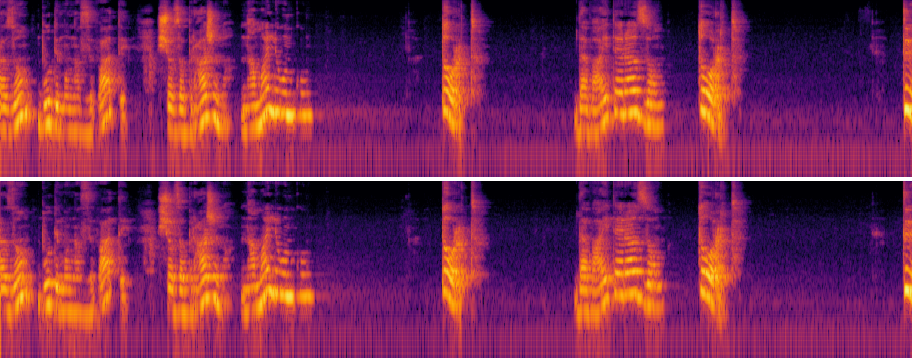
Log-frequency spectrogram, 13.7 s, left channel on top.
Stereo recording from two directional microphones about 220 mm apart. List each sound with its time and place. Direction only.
0.0 s speech: 25° left (ahead or behind)
6.6 s speech: 25° left (ahead or behind)
8.6 s speech: 25° left (ahead or behind)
